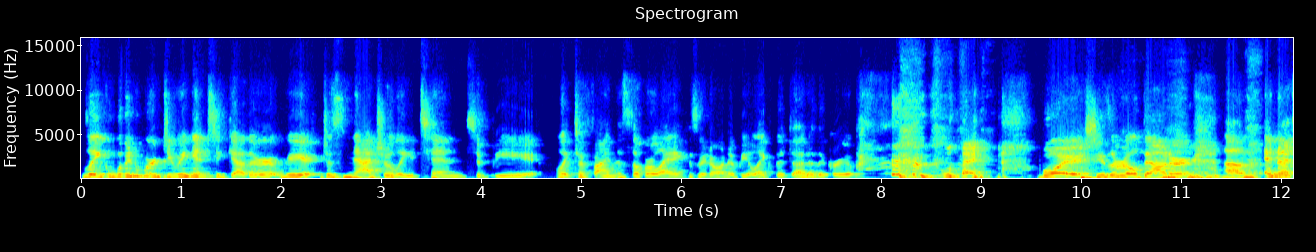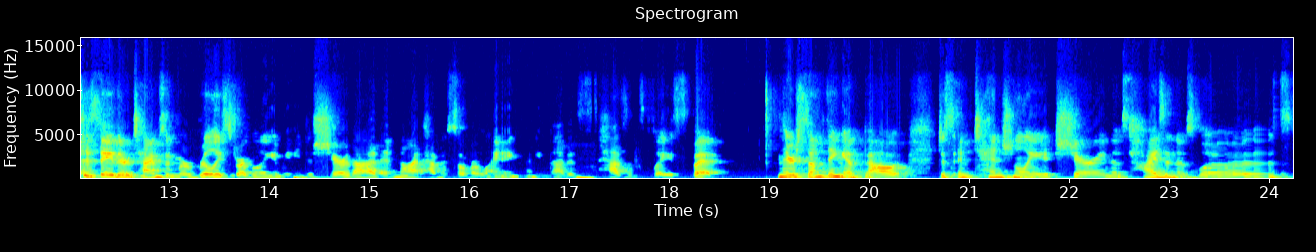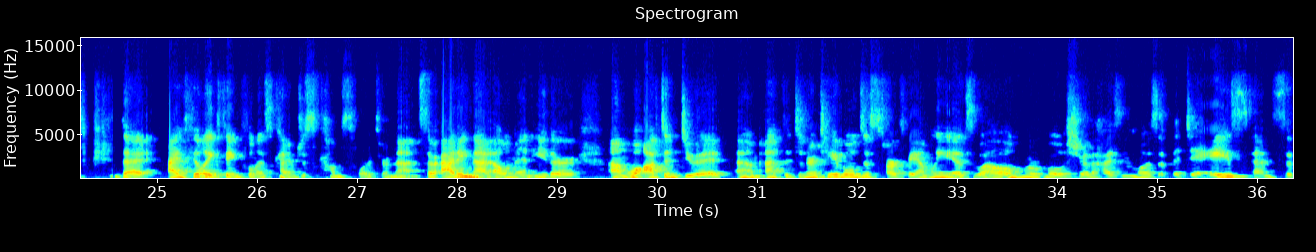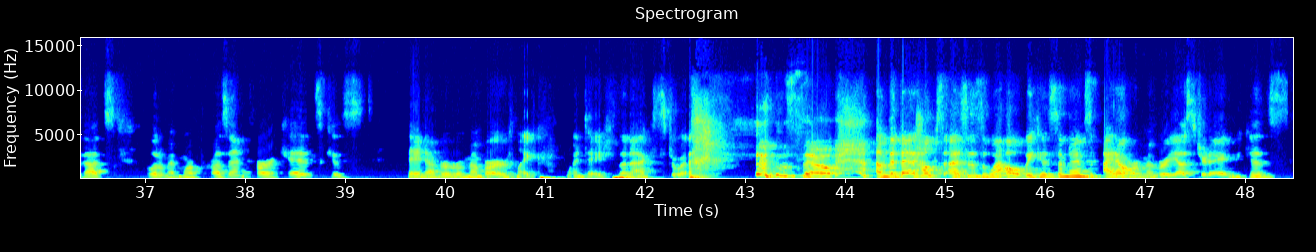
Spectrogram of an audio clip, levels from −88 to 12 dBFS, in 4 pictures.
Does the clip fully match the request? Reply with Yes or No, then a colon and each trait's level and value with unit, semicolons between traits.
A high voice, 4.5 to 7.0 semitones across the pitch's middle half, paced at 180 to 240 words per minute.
Yes: high, 195 Hz; average, 4.9 semitones; average, 195 wpm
